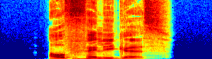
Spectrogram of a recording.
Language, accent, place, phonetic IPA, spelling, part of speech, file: German, Germany, Berlin, [ˈaʊ̯fˌfɛlɪɡəs], auffälliges, adjective, De-auffälliges.ogg
- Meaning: strong/mixed nominative/accusative neuter singular of auffällig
